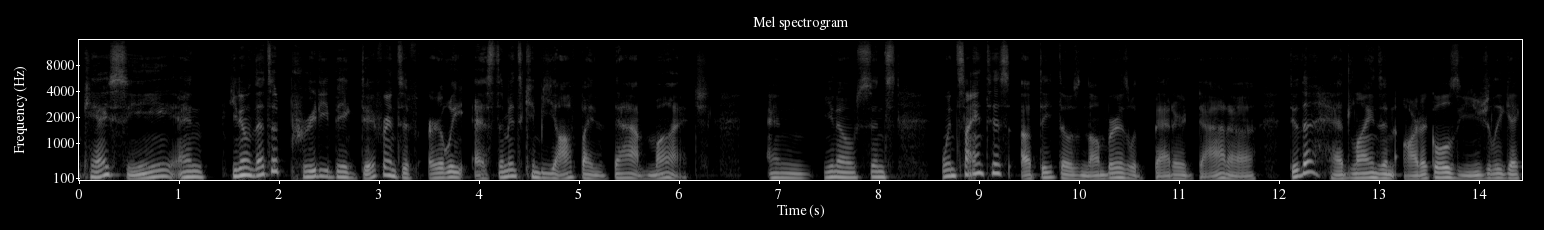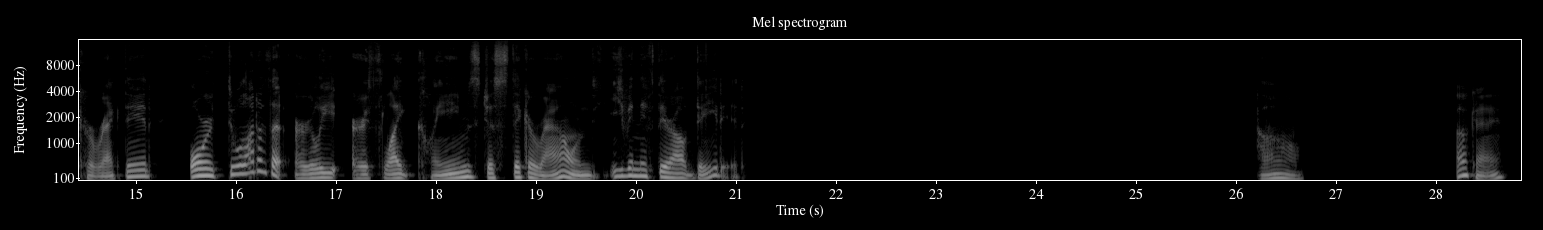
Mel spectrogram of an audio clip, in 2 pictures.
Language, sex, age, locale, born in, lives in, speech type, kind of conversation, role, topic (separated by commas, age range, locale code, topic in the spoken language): English, male, 30-34, en-US, United States, United States, read, expert-assistant, asker, How can I tell whether information about exoplanets is reliable or just speculation?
